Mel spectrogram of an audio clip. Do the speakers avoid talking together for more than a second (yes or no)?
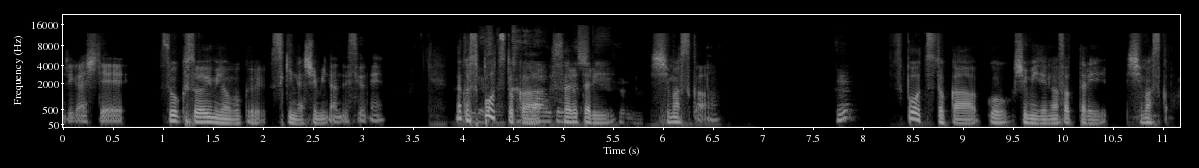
no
